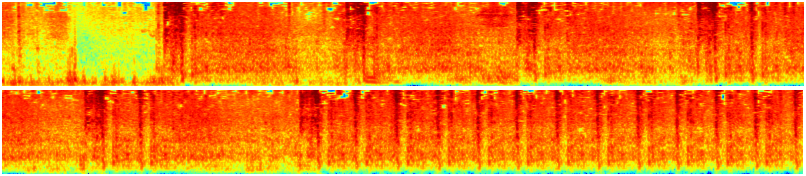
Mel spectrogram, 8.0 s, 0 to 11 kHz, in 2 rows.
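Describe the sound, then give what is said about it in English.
A fully automatic 12-gauge shotgun fires many rounds: a few loud, spaced blasts give way to a rapid, rattling burst of shots toward the end. “that's supposed to be a 12-gauge shotgun, correct? Yeah. Did you see how little barrel rise he had he had his finger on the trigger and he was popping off multiple rounds?”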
